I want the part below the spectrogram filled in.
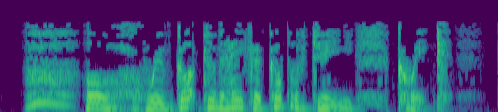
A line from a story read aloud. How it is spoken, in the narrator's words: gasped Nanny, almost sagging with relief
